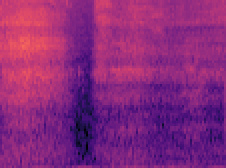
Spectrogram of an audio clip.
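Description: A person breathing noisily through the nose, twice: a short, strong breath, then a longer, softer one about a second in.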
